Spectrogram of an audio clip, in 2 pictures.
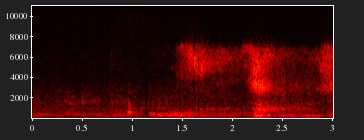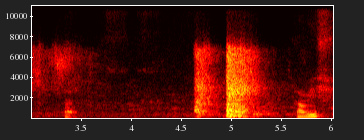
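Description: A man laughing close to the microphone: two loud breathy bursts of laughter near the end, then a short voiced "uh".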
